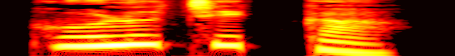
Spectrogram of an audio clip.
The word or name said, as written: ಹಳಚಿಗೆ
